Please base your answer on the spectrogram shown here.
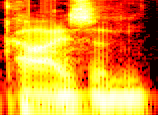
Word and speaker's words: Kaizen: But so there was a Japanese philosophy in business called Kysen, but it's spelled Kaizen, and it just means continuous improvement.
